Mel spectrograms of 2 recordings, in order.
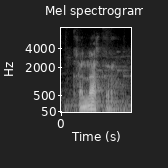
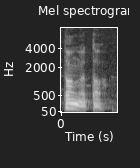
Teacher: in Hawaiian, K sounds change from T sounds like in Maori.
